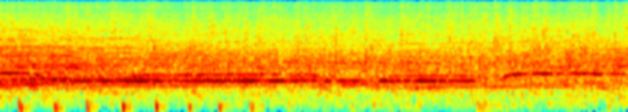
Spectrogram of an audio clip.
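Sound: audience applause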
